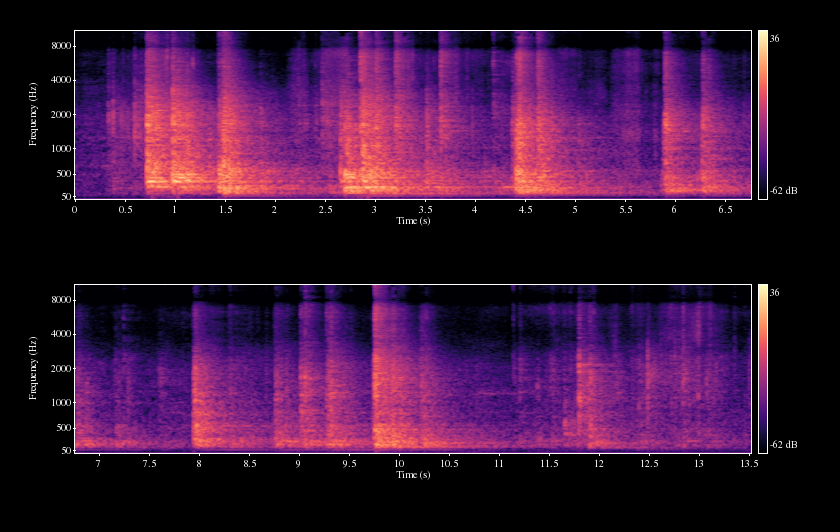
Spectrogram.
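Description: A series of heavy thuds or bangs, roughly one every one to two seconds, each ringing on briefly before the next.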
